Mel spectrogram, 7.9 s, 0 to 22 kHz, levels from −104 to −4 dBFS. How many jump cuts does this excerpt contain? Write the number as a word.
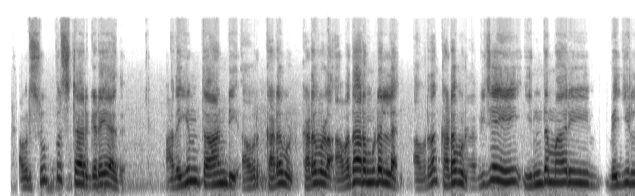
one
